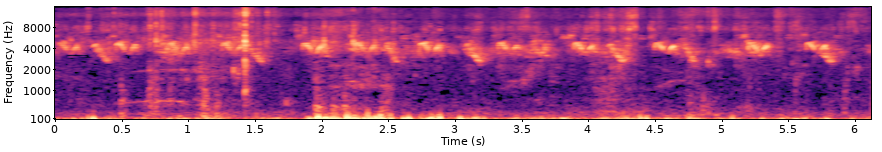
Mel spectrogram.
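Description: A bird chirping: short high falling chirps repeated about three times a second, over low rumbling thumps that are strongest around two seconds in.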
